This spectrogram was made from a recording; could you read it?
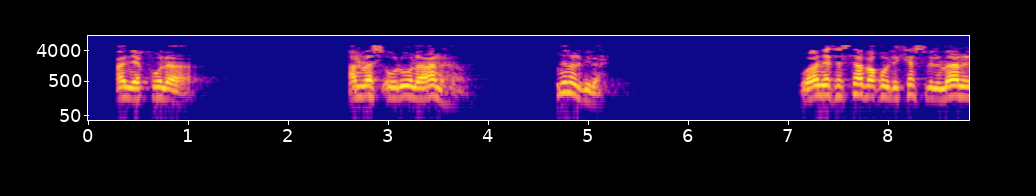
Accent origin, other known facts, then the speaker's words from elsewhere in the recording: Saudi Arabia; وفي بلادنا المملكة العربية السعودية ذات التهجد وحاضنة الحرمين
